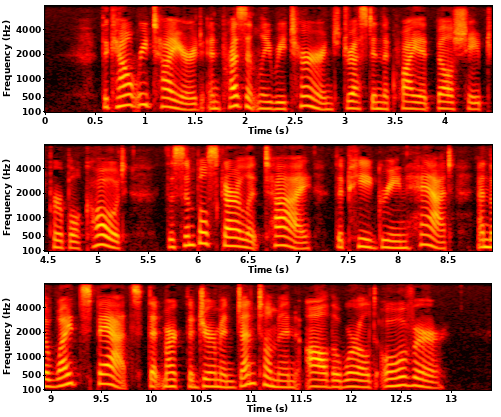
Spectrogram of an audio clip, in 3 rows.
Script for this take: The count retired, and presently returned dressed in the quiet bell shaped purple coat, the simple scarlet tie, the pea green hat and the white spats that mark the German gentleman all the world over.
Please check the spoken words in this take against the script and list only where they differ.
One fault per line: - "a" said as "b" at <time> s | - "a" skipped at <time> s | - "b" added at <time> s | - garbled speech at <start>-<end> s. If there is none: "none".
none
